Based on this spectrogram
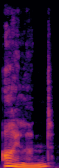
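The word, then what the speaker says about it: island: hear an s in ireland can you hear a k in no can you hear a p in cupboard no i can't no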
